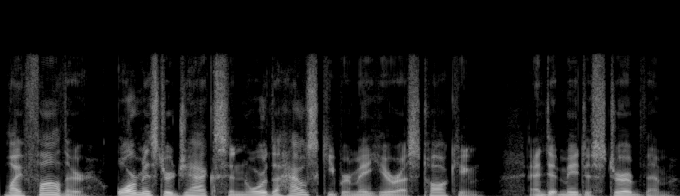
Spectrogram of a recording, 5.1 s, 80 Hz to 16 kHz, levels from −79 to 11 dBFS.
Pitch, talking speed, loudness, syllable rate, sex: 105 Hz, 200 wpm, -19 LUFS, 5.2 syllables/s, male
